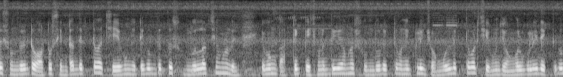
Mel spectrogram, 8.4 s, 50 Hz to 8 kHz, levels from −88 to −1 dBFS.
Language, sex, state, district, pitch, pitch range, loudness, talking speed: Bengali, male, West Bengal, Dakshin Dinajpur, 135 Hz, 125-150 Hz, -18 LUFS, 225 wpm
